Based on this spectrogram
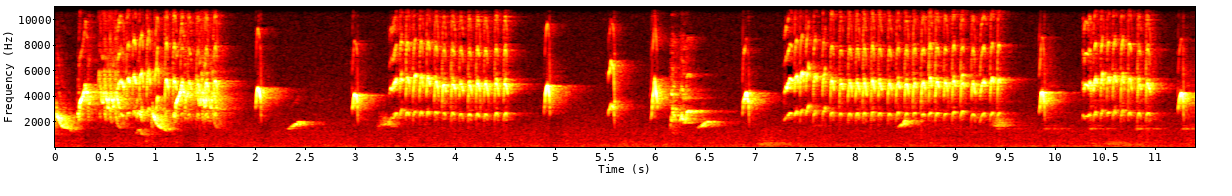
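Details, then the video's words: High, vigorous tembakan song from a caged Orange-bellied Leafbird, recorded to train cage birds: rich fluty warbles, fast buzzy trills and slurred downward whistles in phrases of one to two seconds, with short pauses. "Tembakan Cucak Cungkok super gacor"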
